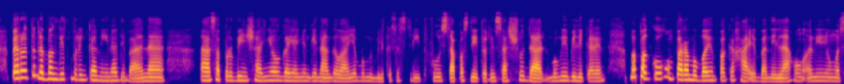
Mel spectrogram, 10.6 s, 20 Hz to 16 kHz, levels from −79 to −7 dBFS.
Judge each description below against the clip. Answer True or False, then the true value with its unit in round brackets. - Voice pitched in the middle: True (175 Hz)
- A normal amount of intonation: True (3.6 semitones)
